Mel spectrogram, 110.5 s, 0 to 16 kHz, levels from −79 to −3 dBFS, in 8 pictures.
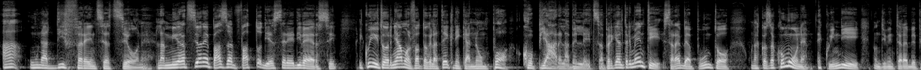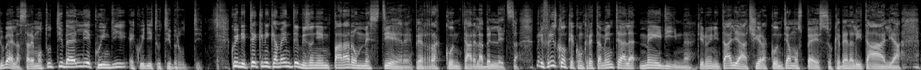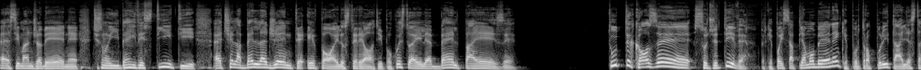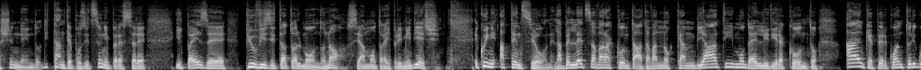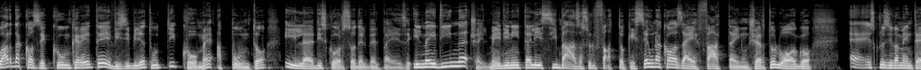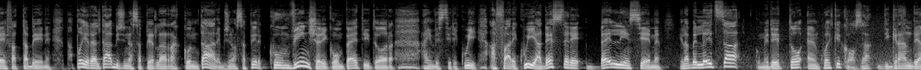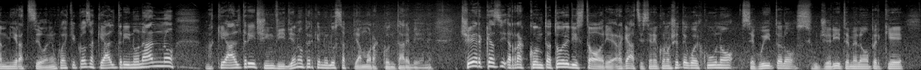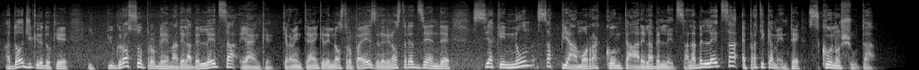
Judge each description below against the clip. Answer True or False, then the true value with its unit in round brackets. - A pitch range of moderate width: False (6.9 semitones)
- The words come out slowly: False (150 wpm)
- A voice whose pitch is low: True (120 Hz)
